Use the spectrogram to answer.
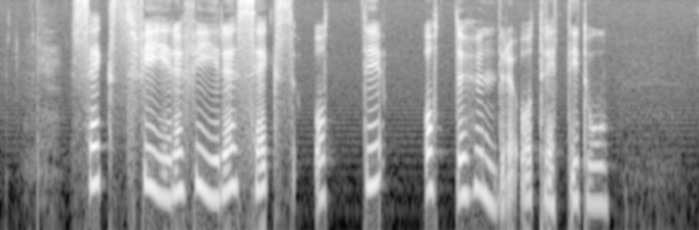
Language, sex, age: Norwegian, female, 38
